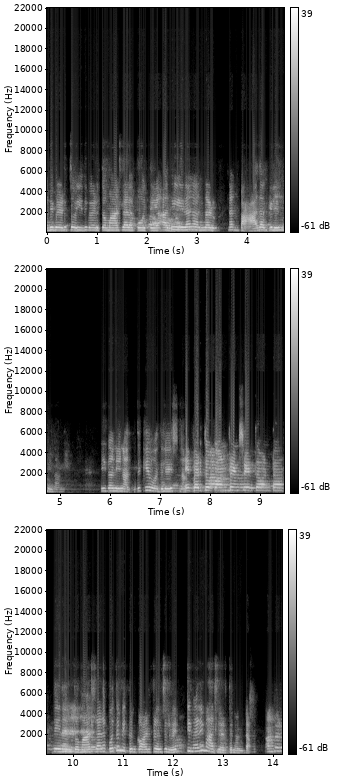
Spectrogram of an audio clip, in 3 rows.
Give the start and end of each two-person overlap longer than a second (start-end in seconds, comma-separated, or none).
none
